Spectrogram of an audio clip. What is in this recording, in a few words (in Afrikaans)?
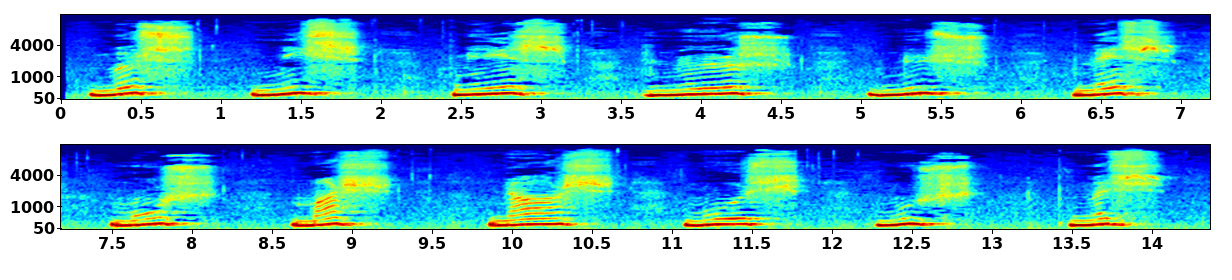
Lys woorde ou spreker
